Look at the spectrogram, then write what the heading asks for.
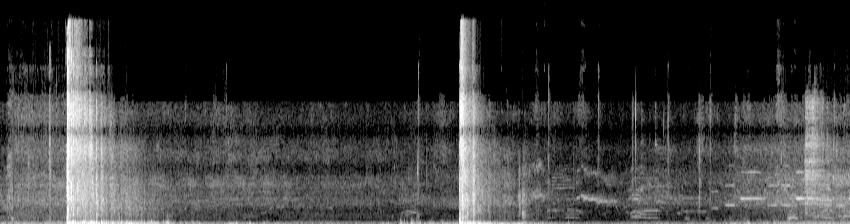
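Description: Cannon fire from the Twin Sisters and El Volcan at a San Jacinto battle reenactment: two loud, deep booms several seconds apart, each rolling into a long rumbling decay over outdoor ambience, with faint crowd voices in the background.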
